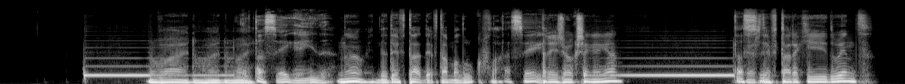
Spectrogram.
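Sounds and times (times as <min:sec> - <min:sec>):
phone call ringing tone: 0:00.8 - 0:02.7, 0:06.0 - 0:07.7
speech: 0:01.6 - 0:06.4, 0:07.3 - 0:08.8.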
